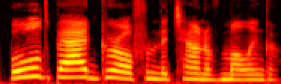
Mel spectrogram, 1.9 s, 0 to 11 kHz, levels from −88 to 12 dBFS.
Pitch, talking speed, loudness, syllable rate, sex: 240 Hz, 255 wpm, -18 LUFS, 5.6 syllables/s, female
